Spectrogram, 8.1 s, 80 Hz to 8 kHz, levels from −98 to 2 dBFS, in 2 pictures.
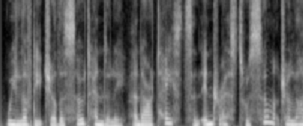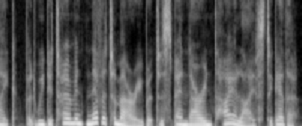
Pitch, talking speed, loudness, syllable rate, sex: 225 Hz, 210 wpm, -16 LUFS, 6.3 syllables/s, female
